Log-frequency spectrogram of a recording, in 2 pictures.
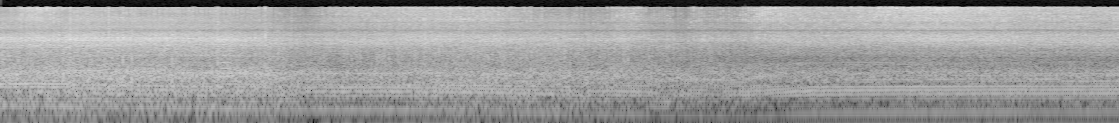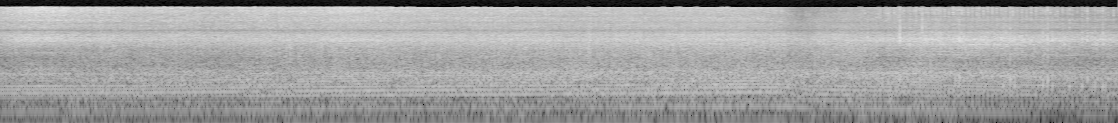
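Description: A small engine drones close by, its pitch rising and falling as it speeds up and slows down.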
